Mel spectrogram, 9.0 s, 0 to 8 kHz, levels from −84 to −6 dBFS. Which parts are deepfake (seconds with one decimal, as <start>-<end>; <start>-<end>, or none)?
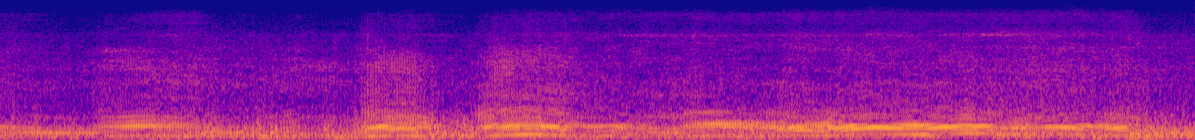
1.4-2.1; 2.8-4.4; 5.9-6.4; 7.1-7.8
